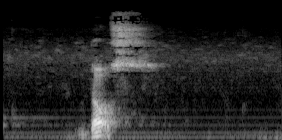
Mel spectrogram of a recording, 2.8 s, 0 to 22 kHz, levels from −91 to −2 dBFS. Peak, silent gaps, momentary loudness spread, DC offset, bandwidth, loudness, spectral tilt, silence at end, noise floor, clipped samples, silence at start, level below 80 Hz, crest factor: -2 dBFS; none; 19 LU; under 0.1%; 15.5 kHz; -20 LUFS; -3 dB/octave; 1.25 s; -56 dBFS; under 0.1%; 0.8 s; -58 dBFS; 24 dB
